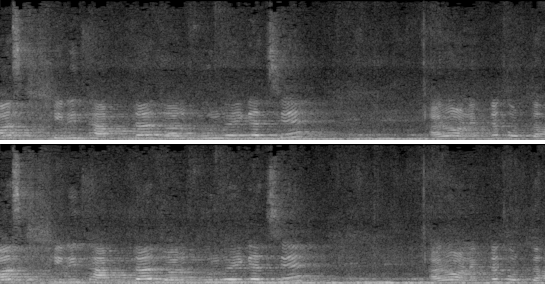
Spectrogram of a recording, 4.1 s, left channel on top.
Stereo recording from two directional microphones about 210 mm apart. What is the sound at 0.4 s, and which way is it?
Speech, 10° left (ahead or behind).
